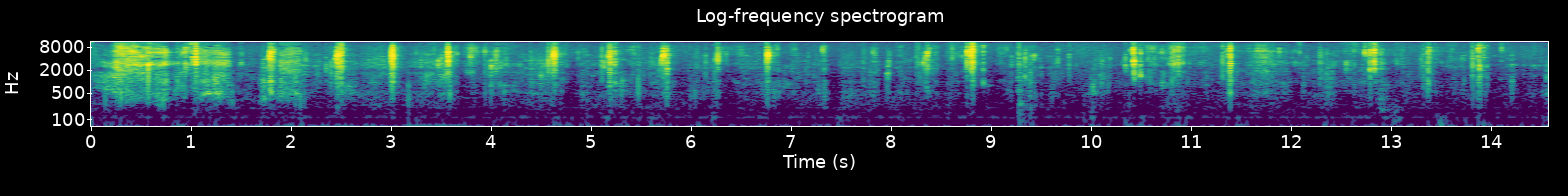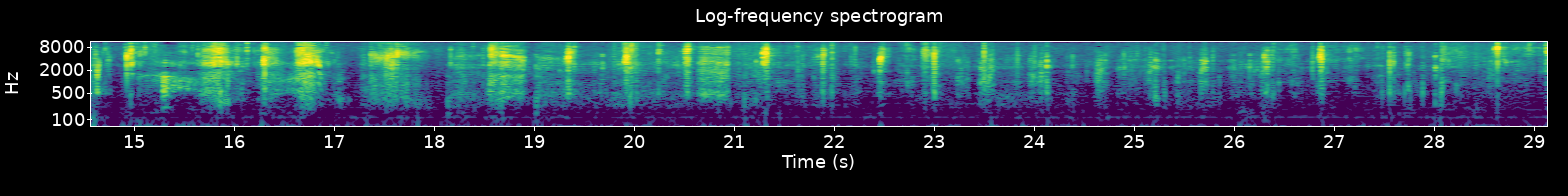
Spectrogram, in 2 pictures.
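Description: Close-miked eating: biting and chewing boiled pork off the bone with sauerkraut (Northeastern Chinese pig-slaughter stew), dense wet mouth clicks and smacks with crunching throughout.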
